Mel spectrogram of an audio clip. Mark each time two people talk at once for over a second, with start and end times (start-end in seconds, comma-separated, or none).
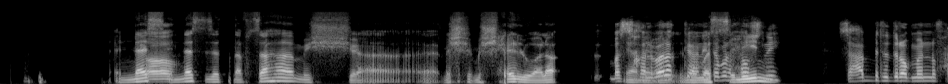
6.2-7.8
